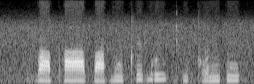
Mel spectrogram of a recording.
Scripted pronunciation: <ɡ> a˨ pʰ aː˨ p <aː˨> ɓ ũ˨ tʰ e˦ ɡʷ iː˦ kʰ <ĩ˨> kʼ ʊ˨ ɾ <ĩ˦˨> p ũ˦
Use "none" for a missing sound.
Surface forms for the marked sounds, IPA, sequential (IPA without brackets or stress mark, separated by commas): ɓ, a˨, i˨, ĩ˨˦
